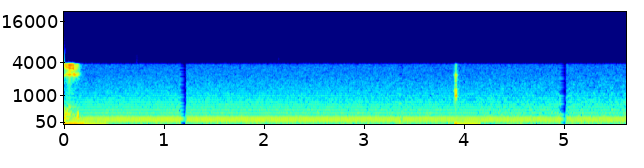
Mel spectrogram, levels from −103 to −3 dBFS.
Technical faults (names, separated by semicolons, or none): mains buzz; packet loss with pitch repetition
